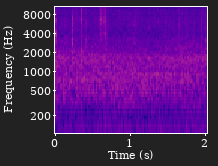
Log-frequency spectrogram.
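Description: Light rain falling, a faint steady hiss.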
